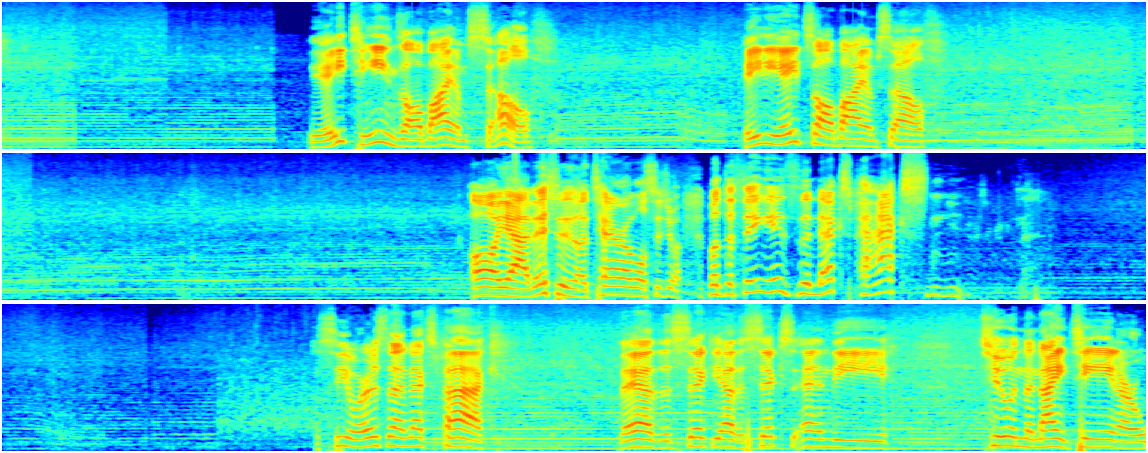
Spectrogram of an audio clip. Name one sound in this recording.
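Race car engines drone steadily at high speed.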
